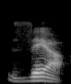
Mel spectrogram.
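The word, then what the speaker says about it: sehr: it's pronounced as saya zaya yeah za that sound of the zebra zaya zaya means very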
